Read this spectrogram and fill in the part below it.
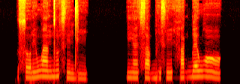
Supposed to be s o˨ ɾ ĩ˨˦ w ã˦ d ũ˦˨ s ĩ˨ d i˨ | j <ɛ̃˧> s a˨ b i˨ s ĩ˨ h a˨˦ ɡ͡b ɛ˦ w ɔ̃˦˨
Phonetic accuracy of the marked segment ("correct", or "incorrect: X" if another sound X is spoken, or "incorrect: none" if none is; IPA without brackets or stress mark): incorrect: ɛ̃˨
